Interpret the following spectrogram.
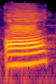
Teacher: जब आप आ बोलेंगे, आप बोल के देखिए आ, तो आपका पूरा मुंह खुलेगा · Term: विवृत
